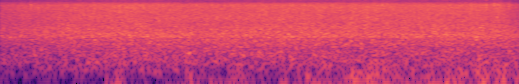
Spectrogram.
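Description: Fast-moving water in a wild trout stream rushes in a loud, steady, unbroken roar close by, with no voices.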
